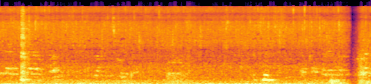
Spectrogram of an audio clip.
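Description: Green chillies fry in hot oil for a quick masala chilli side dish, giving a steady soft sizzle throughout with a few brief clinks and stirring sounds, fairly quiet and close.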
